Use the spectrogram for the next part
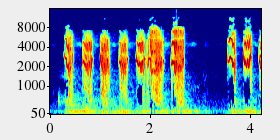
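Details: A baby squirrel calling, a sound used to encourage young squirrels to feed: about seven loud, rasping chirps in quick succession, a short pause, then three more, with a soft low rumble underneath.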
